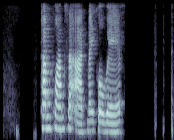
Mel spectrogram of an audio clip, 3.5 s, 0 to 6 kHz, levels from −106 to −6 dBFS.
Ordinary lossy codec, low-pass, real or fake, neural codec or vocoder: none; 5.4 kHz; real; none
